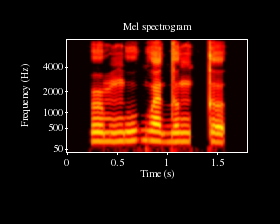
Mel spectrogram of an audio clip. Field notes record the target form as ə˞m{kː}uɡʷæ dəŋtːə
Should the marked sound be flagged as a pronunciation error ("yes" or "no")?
yes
